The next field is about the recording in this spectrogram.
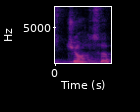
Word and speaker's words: Jota: It's Jota, by the way. – Jota. – Speaking to linguistics expert Mikey Burrows. – Oh, Mikey boy. – He's obviously a commentator for Wolves. All Portuguese use a hard J.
